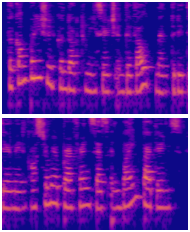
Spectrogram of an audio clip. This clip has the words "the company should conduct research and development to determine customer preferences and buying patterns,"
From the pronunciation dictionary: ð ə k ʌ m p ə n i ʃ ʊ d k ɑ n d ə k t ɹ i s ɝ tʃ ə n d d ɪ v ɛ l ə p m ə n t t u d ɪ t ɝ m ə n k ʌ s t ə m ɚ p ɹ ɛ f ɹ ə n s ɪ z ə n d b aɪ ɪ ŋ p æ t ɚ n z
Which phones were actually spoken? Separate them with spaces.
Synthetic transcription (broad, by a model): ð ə k ʌ m p ə n i ʃ ʊ d k ɑ n d ə k t ɹ i s ɝ tʃ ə n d d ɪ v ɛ l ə p m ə n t t u d ɪ t ɝ m ə n k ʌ s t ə m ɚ p ɹ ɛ f ɹ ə n s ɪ s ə n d b aɪ ɪ ŋ p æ t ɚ n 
